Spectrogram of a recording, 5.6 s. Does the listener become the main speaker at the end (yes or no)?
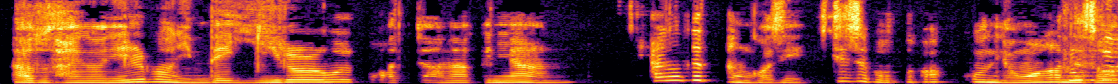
yes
